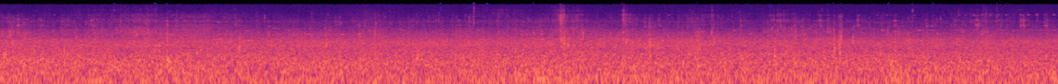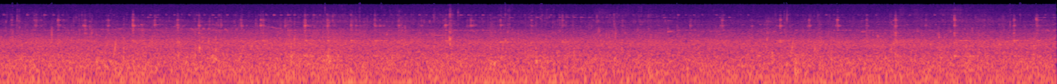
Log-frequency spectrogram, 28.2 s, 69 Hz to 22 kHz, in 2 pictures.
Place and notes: Ploumanach, Port, France - Port at Night wriggling Boats and Wind, Med
La nuit sur le port de ploumanac'h, les bateaux barbotent le vent
fait siffler les cordages et les mats s'entrechoquent.
A night at the Port, Boats are splashing, wind is whistling, masts are chiming.
+Some rumble wind ambiance.
Medium distance.
/Oktava mk012 ORTF & SD mixpre & Zoom h4n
